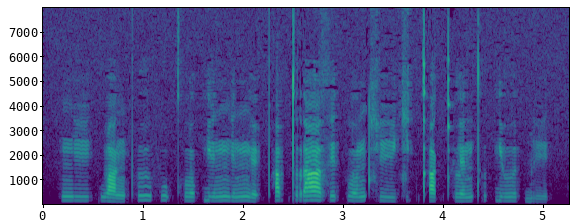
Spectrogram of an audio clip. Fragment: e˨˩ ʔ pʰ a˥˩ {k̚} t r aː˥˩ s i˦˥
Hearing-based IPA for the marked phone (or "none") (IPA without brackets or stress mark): p̚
